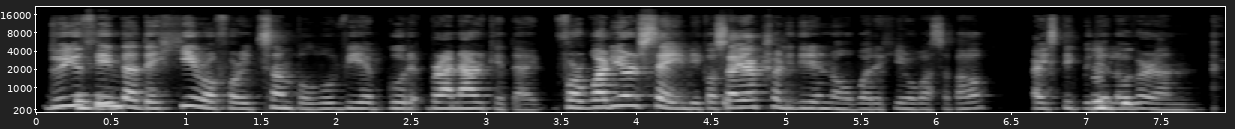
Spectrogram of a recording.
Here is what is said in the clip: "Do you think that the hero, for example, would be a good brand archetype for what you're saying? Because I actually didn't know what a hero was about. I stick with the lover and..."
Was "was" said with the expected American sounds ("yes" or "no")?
no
